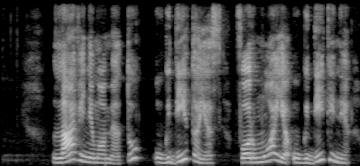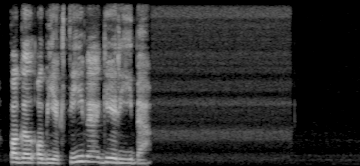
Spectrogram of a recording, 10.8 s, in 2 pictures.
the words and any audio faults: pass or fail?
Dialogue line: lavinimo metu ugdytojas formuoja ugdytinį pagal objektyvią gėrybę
pass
